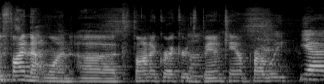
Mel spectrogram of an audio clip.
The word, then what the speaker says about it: Chthonic: Chthonic Records Bandcamp, probably. Yeah, it's on Chthonic Records. Spelled with a C.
